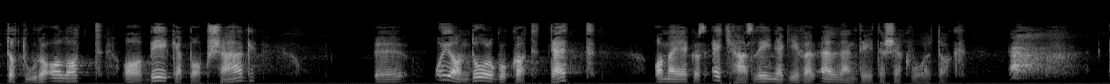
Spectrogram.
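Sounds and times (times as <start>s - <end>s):
speech: 0.1s - 2.7s, 3.7s - 5.9s, 6.6s - 9.7s
sneeze: 10.1s - 10.8s.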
